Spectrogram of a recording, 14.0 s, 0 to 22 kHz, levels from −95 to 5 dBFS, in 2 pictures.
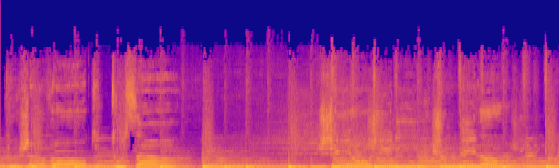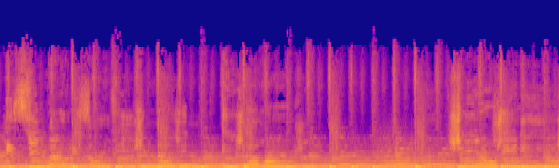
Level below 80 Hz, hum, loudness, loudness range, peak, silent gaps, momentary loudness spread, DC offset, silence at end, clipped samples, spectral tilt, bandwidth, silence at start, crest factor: -20 dBFS; none; -14 LUFS; 1 LU; 0 dBFS; none; 4 LU; under 0.1%; 0 s; under 0.1%; -6 dB/octave; 17 kHz; 0 s; 14 dB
